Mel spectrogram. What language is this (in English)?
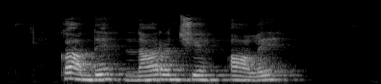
Mari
